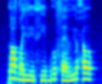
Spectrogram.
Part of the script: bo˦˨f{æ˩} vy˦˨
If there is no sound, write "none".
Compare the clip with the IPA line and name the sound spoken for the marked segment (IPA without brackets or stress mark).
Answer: æ˩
